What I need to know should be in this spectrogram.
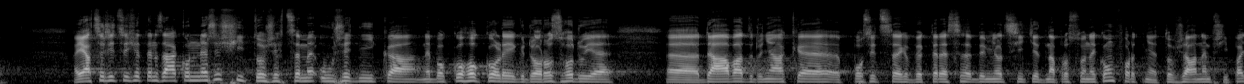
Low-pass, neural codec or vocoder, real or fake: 14.4 kHz; none; real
